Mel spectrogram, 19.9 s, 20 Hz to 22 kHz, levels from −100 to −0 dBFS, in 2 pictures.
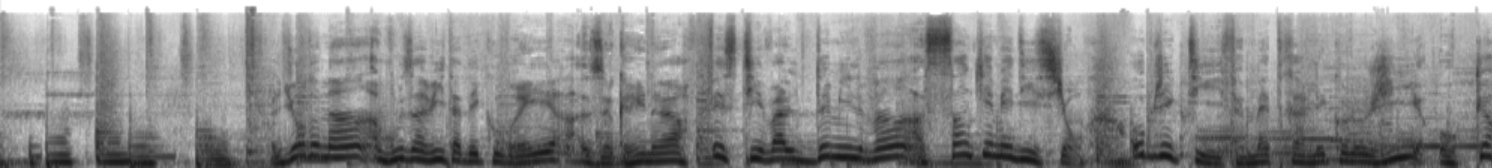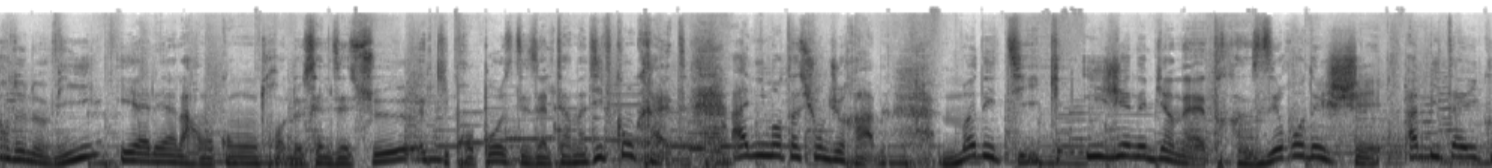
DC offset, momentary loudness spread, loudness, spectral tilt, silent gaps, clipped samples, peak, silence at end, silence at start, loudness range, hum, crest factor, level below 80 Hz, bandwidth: under 0.1%; 5 LU; -16 LUFS; -5 dB/octave; none; under 0.1%; 0 dBFS; 0 s; 0 s; 1 LU; none; 16 dB; -38 dBFS; 18 kHz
